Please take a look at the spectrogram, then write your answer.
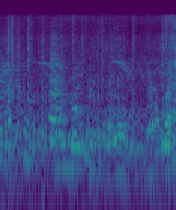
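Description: Hira Lal commando-type pigeons at a farm house coo softly in low, rolling phrases, a few overlapping calls close by with a faint background murmur.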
